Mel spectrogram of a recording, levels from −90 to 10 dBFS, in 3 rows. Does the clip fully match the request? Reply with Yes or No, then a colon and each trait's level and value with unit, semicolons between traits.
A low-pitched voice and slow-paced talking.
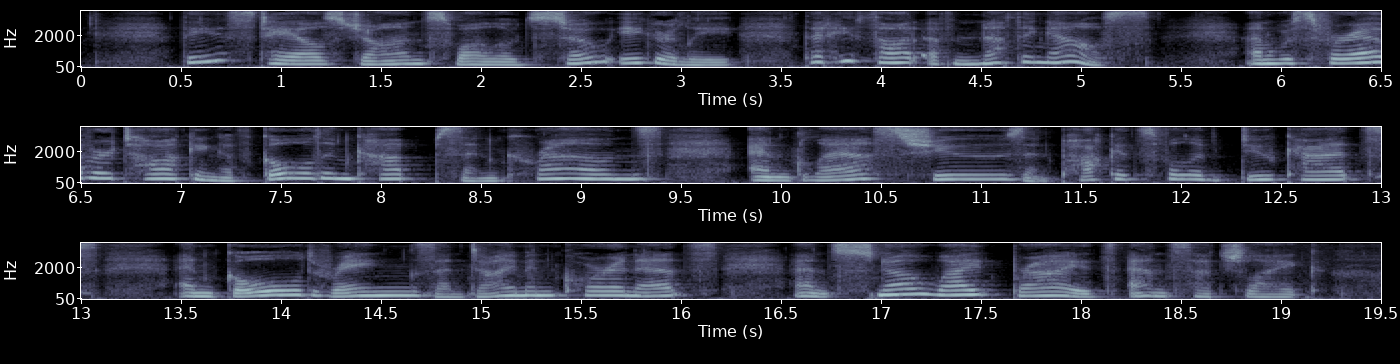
No: high, 215 Hz; slow, 130 wpm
